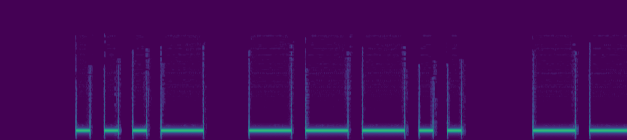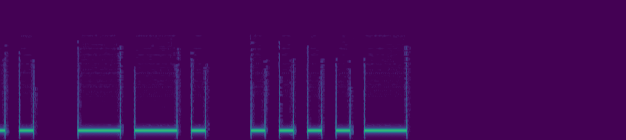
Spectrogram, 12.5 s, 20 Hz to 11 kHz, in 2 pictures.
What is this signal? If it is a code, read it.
Morse code, heard as a keyed tone, about 8 wpm, 800 Hz. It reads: V8GG4
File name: CW / DET / 1 9 1500C S A 8wpm 5637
